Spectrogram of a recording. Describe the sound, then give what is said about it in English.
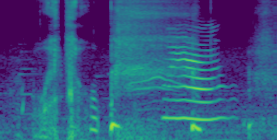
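A person imitates a cat's meow, one drawn-out, rising-then-falling mewing cry lasting about a second, fairly loud, with brief breathy vocal sounds before it. “Any more animal impressions before we go?”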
